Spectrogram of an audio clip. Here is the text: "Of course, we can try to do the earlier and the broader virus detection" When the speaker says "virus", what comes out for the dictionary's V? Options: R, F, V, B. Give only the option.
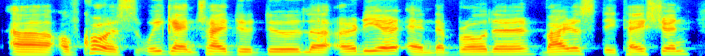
V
